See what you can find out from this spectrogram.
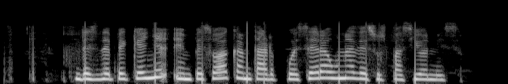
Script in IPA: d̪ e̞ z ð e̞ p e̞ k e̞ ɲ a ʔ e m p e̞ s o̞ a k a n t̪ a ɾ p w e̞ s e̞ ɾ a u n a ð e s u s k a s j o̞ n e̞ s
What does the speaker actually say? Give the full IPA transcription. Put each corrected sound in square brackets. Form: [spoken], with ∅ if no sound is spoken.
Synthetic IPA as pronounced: d̪ e̞ z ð e̞ p e̞ k e̞ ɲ a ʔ e m p e̞ s o̞ a k a n t̪ a ɾ p w e̞ s e̞ ɾ a u n a ð e s u s [p] a s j o̞ n e̞ s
